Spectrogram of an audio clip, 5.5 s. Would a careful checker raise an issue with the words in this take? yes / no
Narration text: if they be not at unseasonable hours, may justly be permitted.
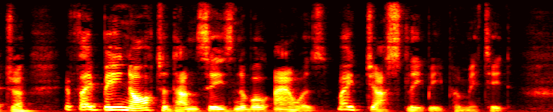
no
